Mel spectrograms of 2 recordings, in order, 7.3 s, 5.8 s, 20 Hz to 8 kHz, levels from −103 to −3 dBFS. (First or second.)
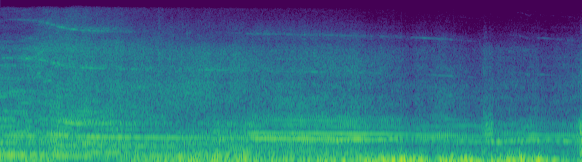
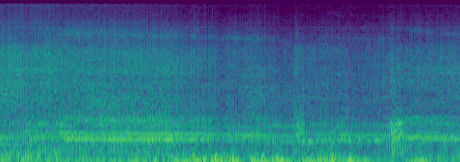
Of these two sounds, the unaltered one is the first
